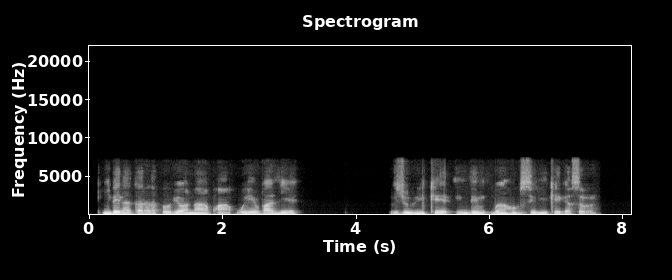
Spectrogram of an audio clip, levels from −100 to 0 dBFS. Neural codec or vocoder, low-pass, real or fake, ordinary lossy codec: codec, 16 kHz, 0.8 kbps, ZipCodec; 7.2 kHz; fake; none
